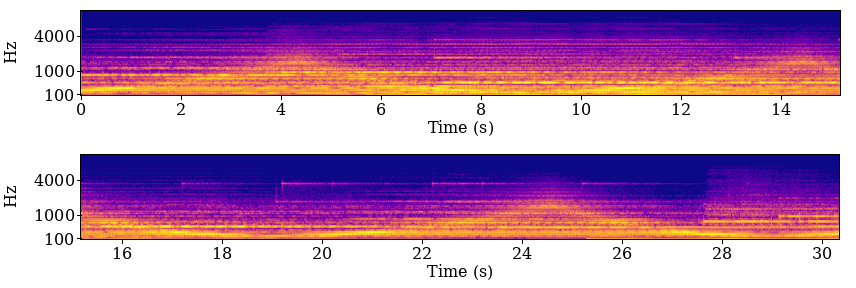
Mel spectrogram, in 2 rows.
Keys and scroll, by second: 0.0 b, 4.8 typing, 5.6 Return, 8.1 typing, 8.4 Return, 15.1-19.9 typing, 16.9 Return, 26.3-27.2 typing.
